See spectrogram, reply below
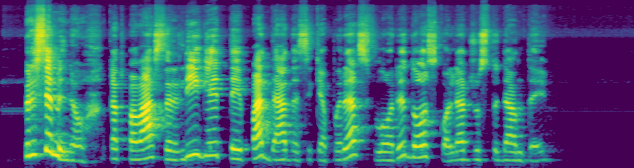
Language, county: Lithuanian, Tauragė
